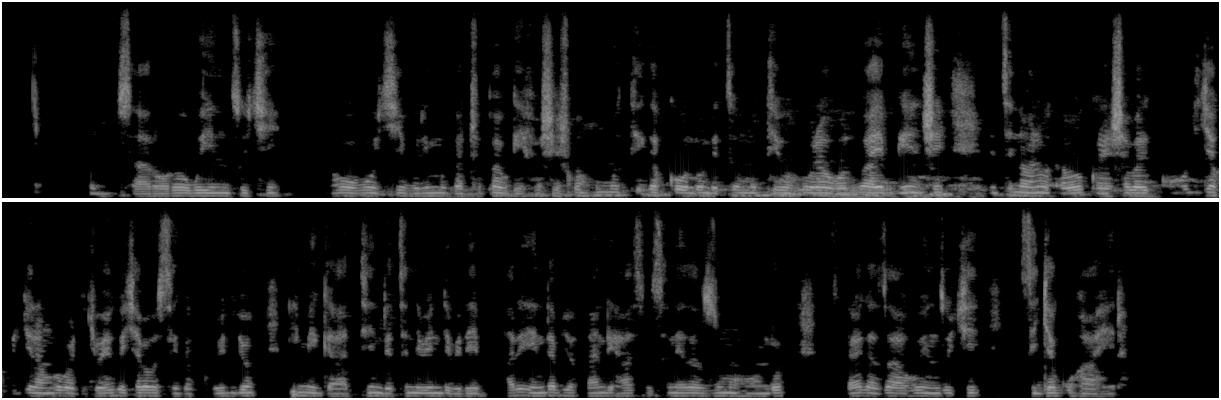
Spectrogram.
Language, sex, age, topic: Kinyarwanda, male, 18-24, health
